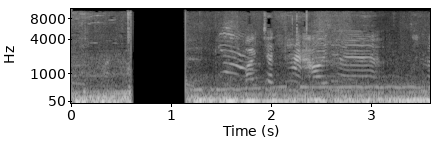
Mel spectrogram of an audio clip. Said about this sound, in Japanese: はい、ただいまシェムリアップに向かっているタクシーの中なんですけど、車を乗り換えさせられましたね、なんか。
